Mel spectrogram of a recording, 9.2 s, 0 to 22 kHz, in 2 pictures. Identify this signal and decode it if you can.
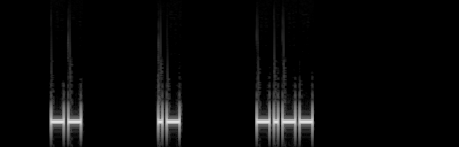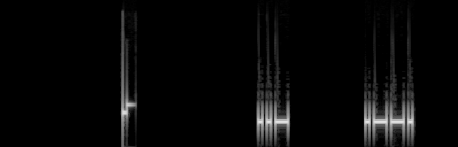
Morse code, heard as a keyed tone, about 28 wpm, spaced as for 10 wpm, 690 Hz. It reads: MAY UP
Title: 6x Character Spacing - Top 100 Words - 28wpm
